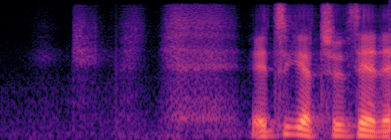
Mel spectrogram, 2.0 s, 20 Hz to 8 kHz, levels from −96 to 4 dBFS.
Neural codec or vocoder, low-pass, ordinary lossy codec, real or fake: codec, 16 kHz, 0.3 kbps, FocalCodec; 7.2 kHz; none; fake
